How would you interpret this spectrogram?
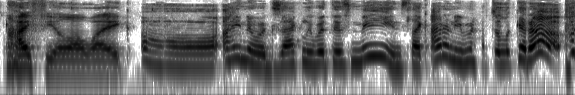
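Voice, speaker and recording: A woman hosts a casual podcast conversation over a remote call, bubbly and quick to laugh. Her pitch leaps up and down with lively animation. The sound is dry and close, with no room around it. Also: dry recording. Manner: bubbly, laughs often, many fillers. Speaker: podcast host. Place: staying in Puerto Rico, remote call.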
